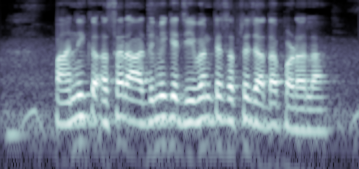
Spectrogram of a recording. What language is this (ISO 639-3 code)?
bho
